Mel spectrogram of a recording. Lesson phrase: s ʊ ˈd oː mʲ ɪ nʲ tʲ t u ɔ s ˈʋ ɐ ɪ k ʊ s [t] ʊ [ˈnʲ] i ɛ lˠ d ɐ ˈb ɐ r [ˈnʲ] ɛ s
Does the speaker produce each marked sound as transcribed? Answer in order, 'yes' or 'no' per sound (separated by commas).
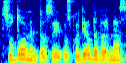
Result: no, no, no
